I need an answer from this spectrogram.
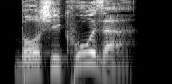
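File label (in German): "burschikoser", German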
